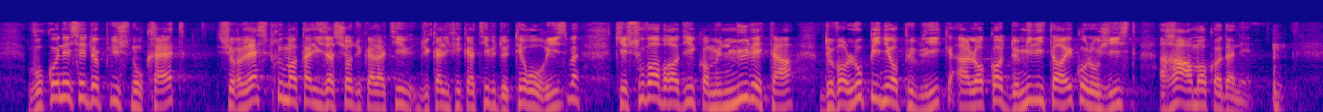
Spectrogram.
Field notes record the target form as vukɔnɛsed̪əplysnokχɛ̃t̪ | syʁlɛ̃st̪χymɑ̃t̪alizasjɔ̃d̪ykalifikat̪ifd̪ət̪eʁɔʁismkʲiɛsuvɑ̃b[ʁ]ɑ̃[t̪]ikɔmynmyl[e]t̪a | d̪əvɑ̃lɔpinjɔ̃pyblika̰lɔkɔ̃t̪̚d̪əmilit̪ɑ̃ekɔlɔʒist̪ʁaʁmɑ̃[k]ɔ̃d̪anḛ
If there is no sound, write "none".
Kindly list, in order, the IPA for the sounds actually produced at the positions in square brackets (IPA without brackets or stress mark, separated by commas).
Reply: ʁ, d̪, e, k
